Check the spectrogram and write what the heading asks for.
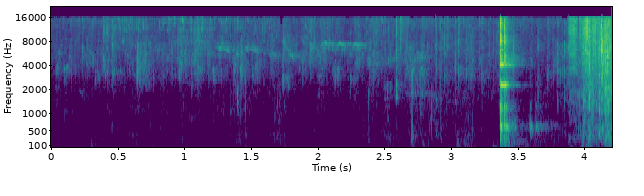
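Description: Faint small handling ticks, then one sharp clink of a container or dish about three and a half seconds in, while marinade is being poured onto a beef shank wrapped in butcher paper.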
